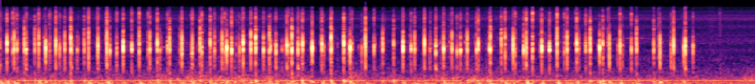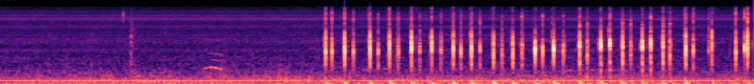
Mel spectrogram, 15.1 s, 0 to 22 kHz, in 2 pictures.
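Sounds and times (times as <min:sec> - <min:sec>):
mechanical keyboard typing: 0:00.0 - 0:07.0, 0:10.8 - 0:15.0.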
